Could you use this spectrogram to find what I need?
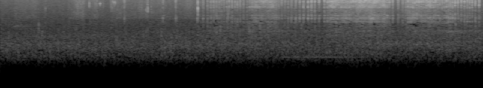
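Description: Wind blows steadily across open water outdoors, growing a little stronger.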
